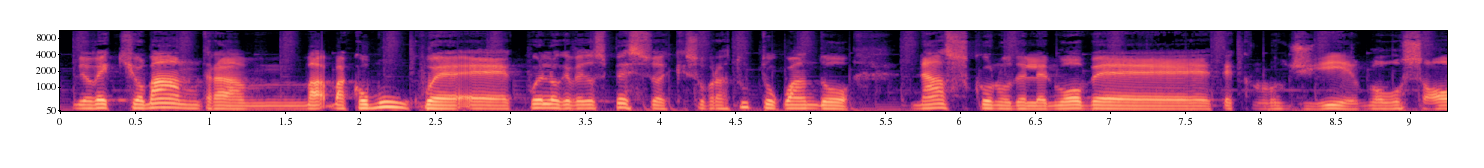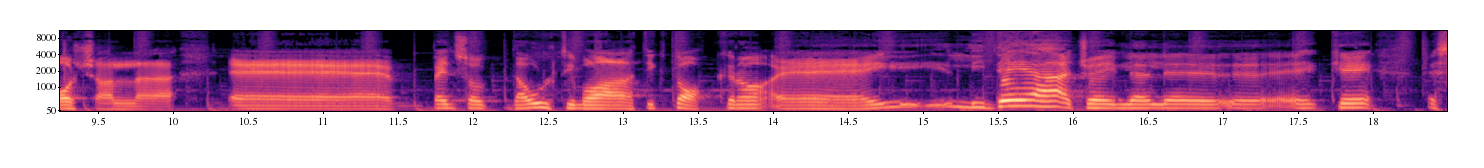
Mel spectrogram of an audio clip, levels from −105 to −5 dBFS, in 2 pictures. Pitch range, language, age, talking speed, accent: 130-160 Hz, Italian, 30-49, 120 wpm, native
